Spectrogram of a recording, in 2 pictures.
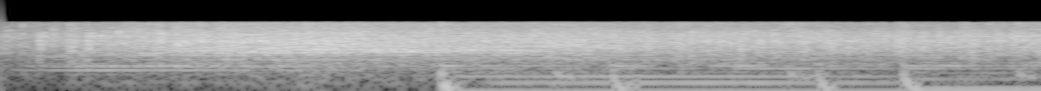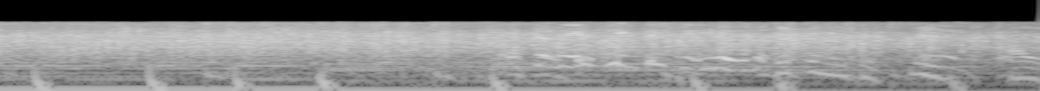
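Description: A crowd claps loudly and steadily to welcome a guest arriving from backstage. The dense applause holds its level throughout, while low musical tones pulse underneath with regular beats and a brief melodic line near the end.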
